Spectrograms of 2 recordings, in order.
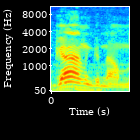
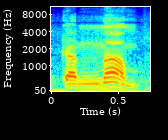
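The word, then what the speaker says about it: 강남: Многие из вас этот район знают как Гангнам, и это неправильное произношение, основанное на английской транслитерации, в которой есть буква G в начале и в середине. Правильное же произношение именно Каннам, где ударение идет именно на второй слог «нам».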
